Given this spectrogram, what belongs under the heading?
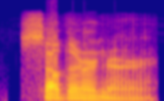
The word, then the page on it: southerner: American English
